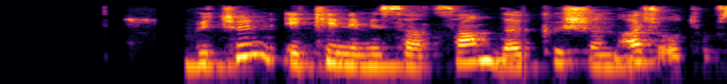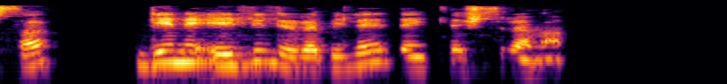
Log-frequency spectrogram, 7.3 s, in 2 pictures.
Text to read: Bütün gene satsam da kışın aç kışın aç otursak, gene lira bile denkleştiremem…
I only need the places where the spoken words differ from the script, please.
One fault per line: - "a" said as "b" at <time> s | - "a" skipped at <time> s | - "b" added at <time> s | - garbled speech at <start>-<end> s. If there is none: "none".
- "gene" said as "ekinimi" at 1.4 s
- "kışın aç" skipped at 3.3 s
- "elli" added at 4.7 s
